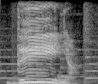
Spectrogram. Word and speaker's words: диня: Так, диня. Наголошений склад який? Так, перший.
